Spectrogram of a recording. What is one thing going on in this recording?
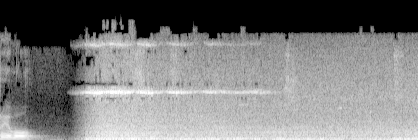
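A van drives past on a road.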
